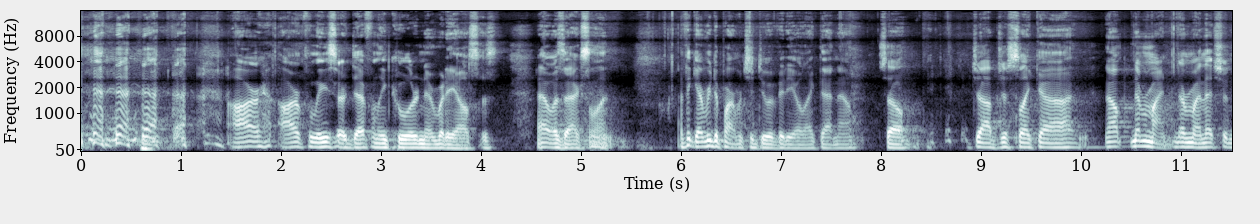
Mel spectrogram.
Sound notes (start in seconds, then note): 0.0 city council members laughing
